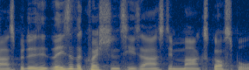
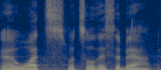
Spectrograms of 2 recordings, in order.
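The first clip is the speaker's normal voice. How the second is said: higher, bemused "what's all this"; mock puzzled Jesus; 7 semitones higher than usual. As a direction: play Jesus as mildly baffled by the fuss. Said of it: "Jesus is like".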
